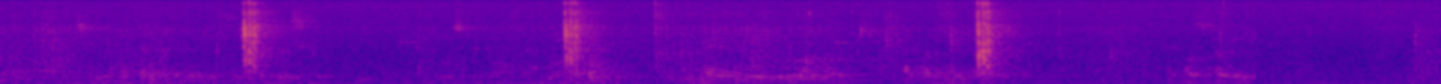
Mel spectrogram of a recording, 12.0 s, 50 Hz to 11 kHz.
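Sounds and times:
camera shutter clicks: 0:02.0 - 0:02.3, 0:04.7 - 0:05.0, 0:08.1 - 0:08.5.

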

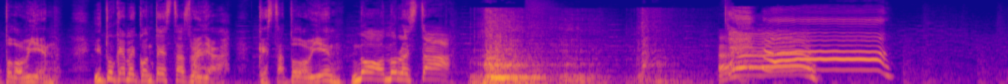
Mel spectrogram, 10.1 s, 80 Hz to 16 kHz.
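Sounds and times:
loud monster roar: 0:04.7 - 0:07.1.

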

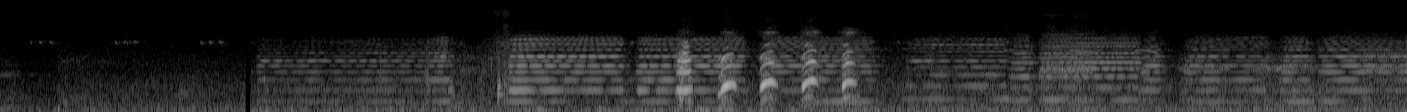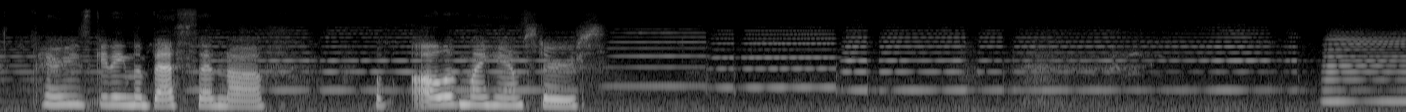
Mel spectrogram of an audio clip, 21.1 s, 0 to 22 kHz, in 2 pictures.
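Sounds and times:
accordion playing held chords: 0:01.9 - 0:21.0
short rising yelps: 0:05.0 - 0:06.6.

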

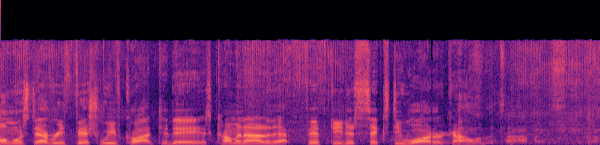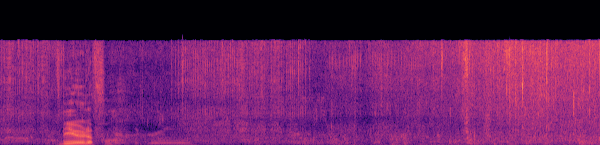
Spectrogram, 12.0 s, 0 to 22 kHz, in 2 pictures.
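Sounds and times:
wind: 0:00.0 - 0:12.0
water washing: 0:04.8 - 0:12.0.

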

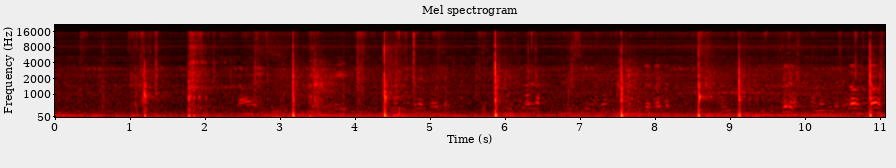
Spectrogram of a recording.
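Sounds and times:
basketball bouncing on concrete: 0:03.2 - 0:06.5, 0:07.5 - 0:07.8, 0:08.6 - 0:09.3, 0:10.6 - 0:11.0.

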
